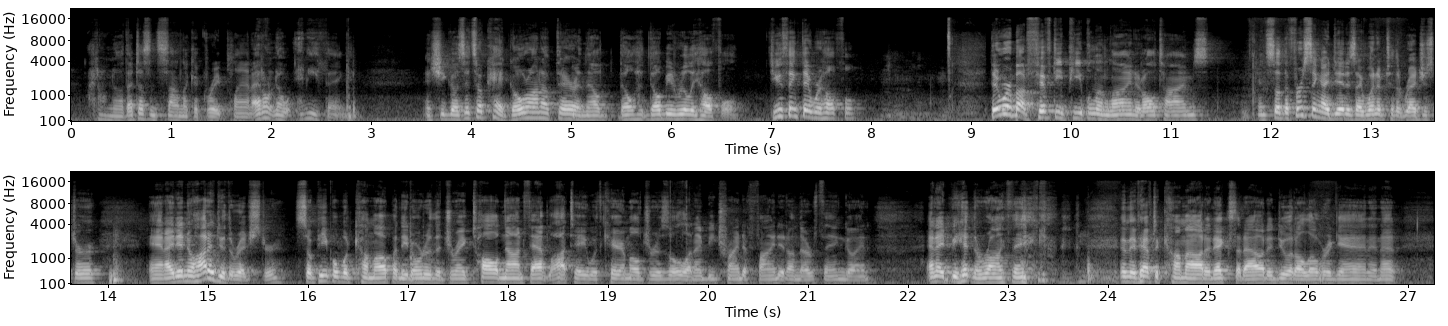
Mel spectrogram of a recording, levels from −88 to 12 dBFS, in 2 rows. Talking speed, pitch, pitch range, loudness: 265 wpm, 120 Hz, 110-135 Hz, -16 LUFS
